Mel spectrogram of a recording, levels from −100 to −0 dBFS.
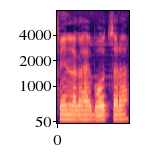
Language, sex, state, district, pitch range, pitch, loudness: Hindi, male, Assam, Kamrup Metropolitan, 120-125 Hz, 120 Hz, -15 LUFS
